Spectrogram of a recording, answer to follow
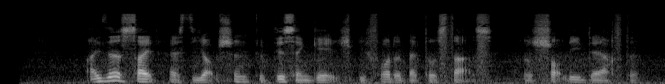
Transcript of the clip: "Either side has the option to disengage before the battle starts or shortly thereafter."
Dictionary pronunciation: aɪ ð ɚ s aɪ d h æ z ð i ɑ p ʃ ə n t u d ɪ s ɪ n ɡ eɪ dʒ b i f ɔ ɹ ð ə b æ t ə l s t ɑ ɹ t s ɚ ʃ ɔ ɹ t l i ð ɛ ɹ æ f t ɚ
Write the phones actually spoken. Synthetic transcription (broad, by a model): aɪ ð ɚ s aɪ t h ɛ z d i ɑ p ʃ ə n t u d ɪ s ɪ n ɡ eɪ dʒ b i f ɔ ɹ ə b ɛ t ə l s t ɑ t s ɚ ʃ ɔ t l i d ɛ ɑ f t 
